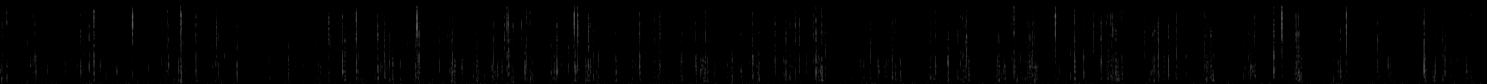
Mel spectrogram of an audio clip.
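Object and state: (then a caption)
Soft plastic wet wipes packet. A small blue and white soft plastic packet, apparently of wet wipes and full of wipes, is held in both hands and crinkled, squeezed and scratched with long acrylic nails. The result is a quiet, steady stream of dense, bright crinkles and crackles, punctuated by sharp, dry ticks that stop instantly, with almost no low end.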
